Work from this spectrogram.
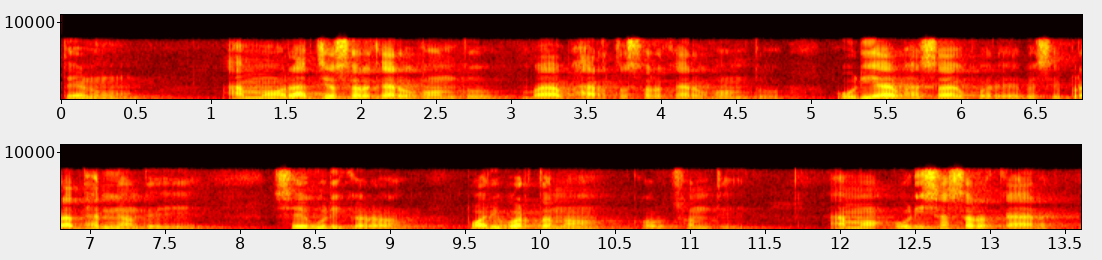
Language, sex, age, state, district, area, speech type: Odia, male, 45-60, Odisha, Nayagarh, rural, spontaneous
